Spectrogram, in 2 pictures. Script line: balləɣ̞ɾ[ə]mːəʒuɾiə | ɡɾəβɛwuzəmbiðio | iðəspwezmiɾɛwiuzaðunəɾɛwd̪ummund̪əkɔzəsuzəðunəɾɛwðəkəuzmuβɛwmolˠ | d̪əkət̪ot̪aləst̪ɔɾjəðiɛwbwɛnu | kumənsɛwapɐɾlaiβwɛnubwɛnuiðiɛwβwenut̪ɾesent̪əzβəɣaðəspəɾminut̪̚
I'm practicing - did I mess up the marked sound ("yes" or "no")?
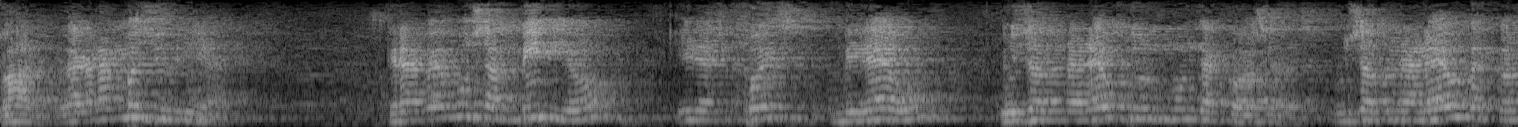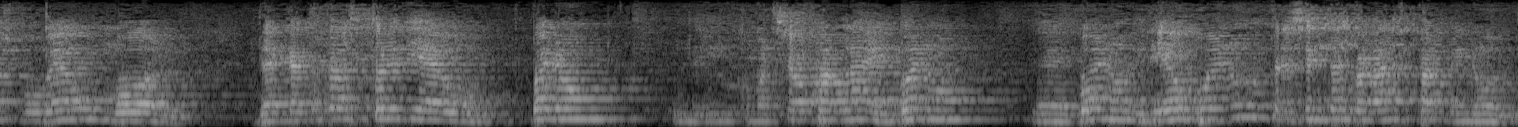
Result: yes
